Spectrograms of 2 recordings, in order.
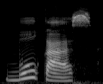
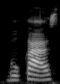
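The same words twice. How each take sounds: First: The stress is on the first syllable. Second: The stress is on the second syllable. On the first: It means tomorrow. "emphasis is on the first syllable. That means tomorrow" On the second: It means open. "the emphasis is on the second syllable. That means open"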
